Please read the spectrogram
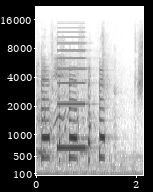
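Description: Short electronic beeps of a game-show countdown timer, with a longer, buzzy time-up tone about half a second in, marking the end of the 30-second memorising time.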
